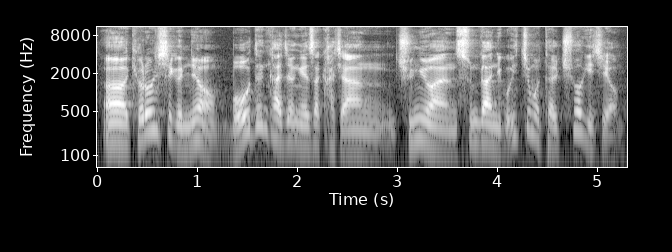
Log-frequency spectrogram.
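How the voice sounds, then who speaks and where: A man's voice: a little high, very animated, moderate pace, creaky, sharp tone. A man preaching a sermon as pastor, in a humorous, chatty way with the congregation.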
